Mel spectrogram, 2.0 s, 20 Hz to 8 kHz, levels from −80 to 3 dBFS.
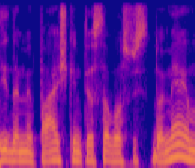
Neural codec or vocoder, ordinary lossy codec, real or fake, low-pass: none; Opus, 64 kbps; real; 7.2 kHz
